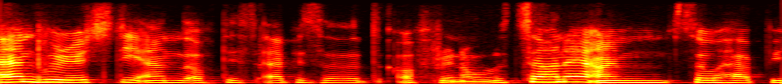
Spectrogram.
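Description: Against a quiet background, a woman speaks in a plain, everyday voice of medium pitch with fairly even intonation. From grew up in France, Moroccan roots. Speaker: podcast host. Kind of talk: casual interview chat, Darija-English code-switching.

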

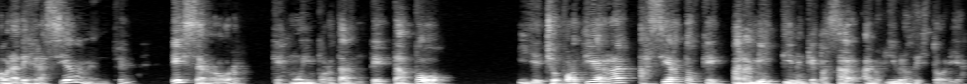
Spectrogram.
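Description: A somewhat breathy man speaks at a medium pitch and fairly slow pace with lively intonation. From Argentina, Avellaneda (Buenos Aires province). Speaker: political analyst and columnist. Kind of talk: online talk / interview.

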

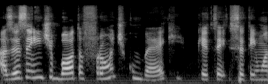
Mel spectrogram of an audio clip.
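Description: A woman delivers her words at a fairly quick pace while music sounds in the background. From Fortaleza, northeastern Brazil. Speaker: software engineer. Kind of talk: casual chat. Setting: live video stream.

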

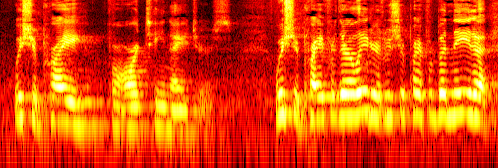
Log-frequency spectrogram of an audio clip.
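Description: There is audible room echo and noticeable background noise as a man speaks at a high pitch with ordinary pitch variation. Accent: Southern US. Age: 40s. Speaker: pastor. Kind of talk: sermon. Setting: church.

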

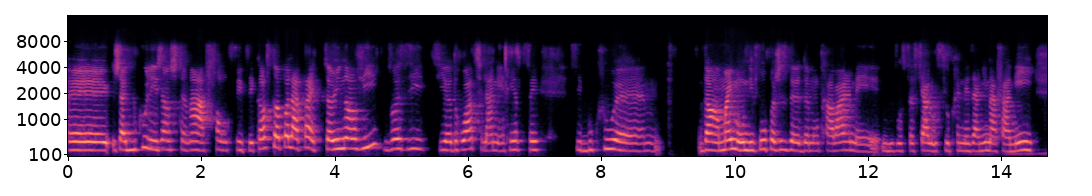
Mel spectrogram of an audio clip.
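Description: A woman speaks at a fairly slow pace with a fairly high pitch and fairly even intonation against a quiet background. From Quebec City, Quebec. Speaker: tarot reader and astrologer. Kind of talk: casual interview chat. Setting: video call.

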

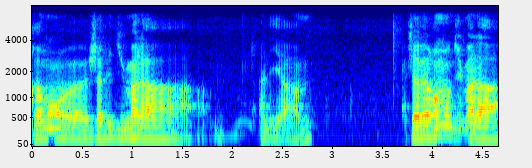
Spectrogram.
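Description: Very slow, medium-pitched speech from a man, with long, frequent pauses and ordinary pitch variation. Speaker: para athlete. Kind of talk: interview. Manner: halting.

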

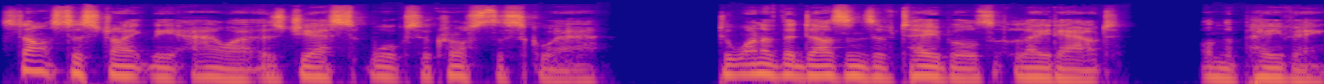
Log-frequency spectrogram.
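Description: An unforced reading voice against a quiet background

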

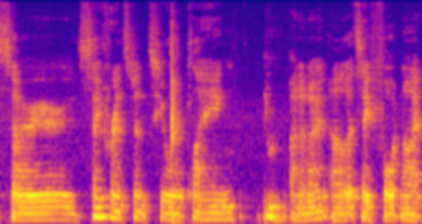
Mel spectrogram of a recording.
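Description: This man has a very deep, low pitch and an Australian accent. His intonation is lively. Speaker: live streamer. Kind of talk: casual chat.

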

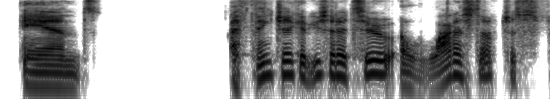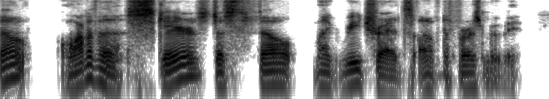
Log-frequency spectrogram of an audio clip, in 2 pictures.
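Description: With a quiet background, a man speaks in a very deep, low pitch with vocal fry and very wide pitch swings. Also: moderate pace, dry, close sound with no echo. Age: 20s. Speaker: podcast host. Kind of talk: casual chat.

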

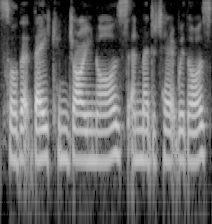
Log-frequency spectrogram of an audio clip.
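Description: With a British accent, a woman speaks in a gentle tone at a fairly low pitch. The sound is dry and close with no echo, on a very clean recording with a silent background. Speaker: meditation guide. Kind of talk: guided meditation. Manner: slow, soothing, calm; gentle, unhurried, with long pauses.

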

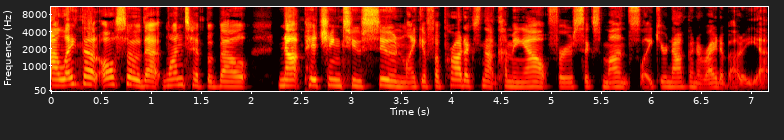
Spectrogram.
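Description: A woman with an American accent speaks at a fairly quick pace and medium pitch, with ordinary pitch variation. The recording is very clean, with a silent background. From US South, Sarasota, Florida. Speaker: PR podcast host. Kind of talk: casual interview chat. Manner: animated.

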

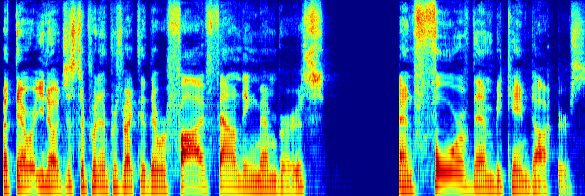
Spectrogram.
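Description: A man with an American accent and a normal speaking voice talks fairly quickly at a fairly high pitch with fairly even intonation. The recording is very clean and dry, with a silent background and no echo. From Maryland, US. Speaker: pastor. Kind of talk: interview.

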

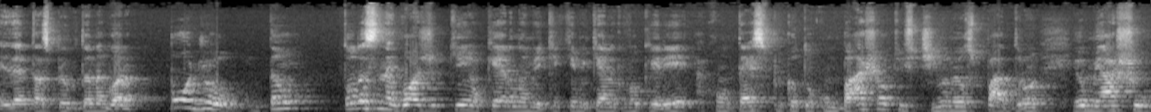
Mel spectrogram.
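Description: Over noticeable background noise and audible room echo, a man with a high pitch talks at a very fast pace in an animated tone with lively intonation. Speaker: therapist and podcast host. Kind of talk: casual monologue with advice on listener emails.

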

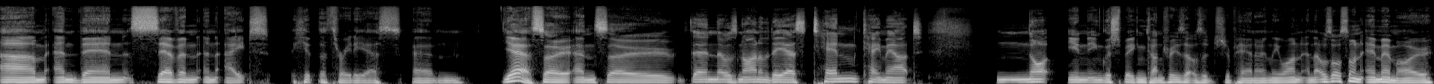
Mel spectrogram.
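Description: A man with an Australian accent, fairly low-pitched and fairly slow, with fairly even intonation, dry, close sound with no echo and a very clean recording with a silent background. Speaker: gaming content creator. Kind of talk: casual chat. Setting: call.

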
